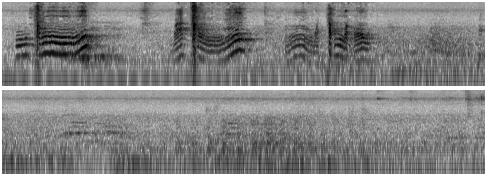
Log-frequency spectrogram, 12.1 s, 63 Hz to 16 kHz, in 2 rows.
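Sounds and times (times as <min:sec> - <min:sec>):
parakeet speech-like call: 0:00.2 - 0:01.3, 0:02.1 - 0:04.9.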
